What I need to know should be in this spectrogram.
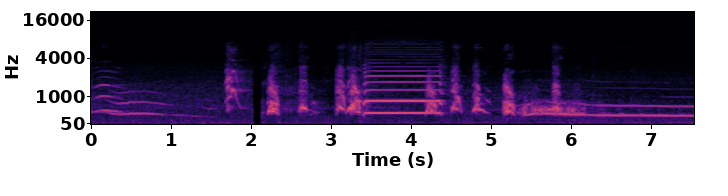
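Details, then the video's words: Several English Setters howling together: wavering, falling howls open the clip, then broken by sharp yips and barks, a long steady tone in the middle, and a sustained low howl trailing off at the end. "English Setters sing the Song of Their People"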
